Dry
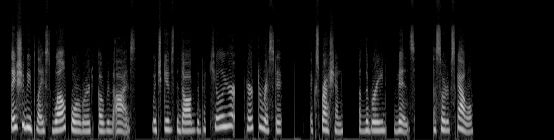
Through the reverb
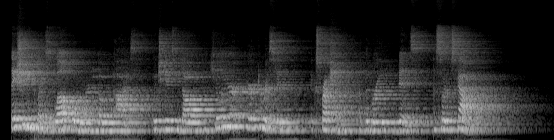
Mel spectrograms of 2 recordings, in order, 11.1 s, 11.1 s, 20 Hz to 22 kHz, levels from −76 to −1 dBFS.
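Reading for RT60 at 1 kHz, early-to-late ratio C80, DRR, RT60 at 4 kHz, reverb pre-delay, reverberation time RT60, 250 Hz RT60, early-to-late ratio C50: 2.4 s, -0.5 dB, -5.0 dB, 2.3 s, 19 ms, 2.4 s, 2.4 s, -2.0 dB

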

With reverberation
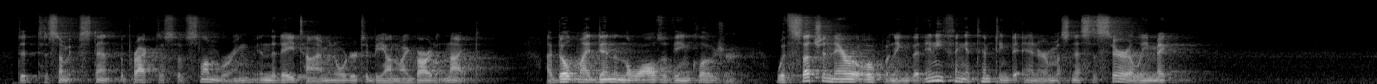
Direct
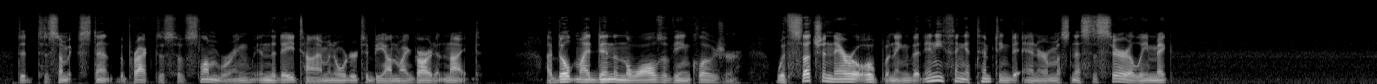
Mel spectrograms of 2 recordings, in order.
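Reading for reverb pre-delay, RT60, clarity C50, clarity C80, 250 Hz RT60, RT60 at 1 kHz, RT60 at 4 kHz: 5 ms, 1.2 s, 11.5 dB, 13.0 dB, 1.2 s, 1.2 s, 1.1 s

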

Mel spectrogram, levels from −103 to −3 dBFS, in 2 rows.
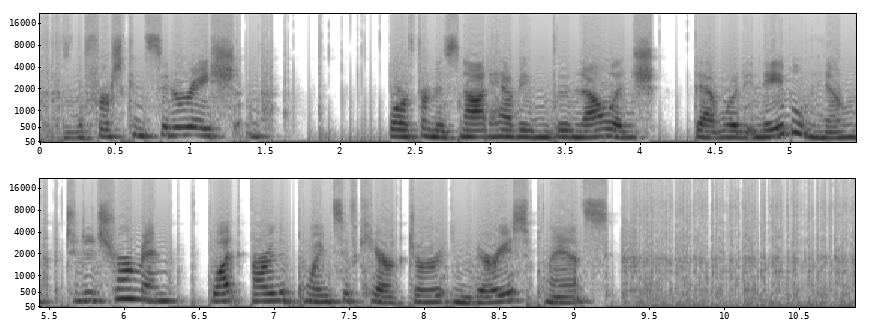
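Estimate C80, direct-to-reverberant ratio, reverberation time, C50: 38.5 dB, 6.0 dB, no single decay rate, 28.0 dB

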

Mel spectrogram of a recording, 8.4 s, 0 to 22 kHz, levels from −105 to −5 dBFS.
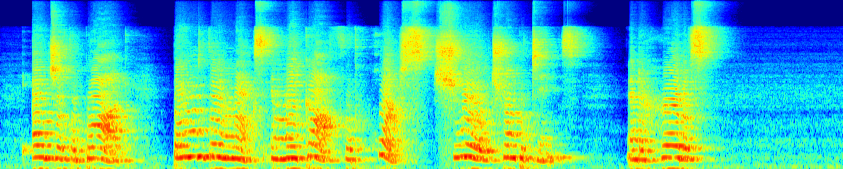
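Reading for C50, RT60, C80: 5.0 dB, 0.60 s, 9.0 dB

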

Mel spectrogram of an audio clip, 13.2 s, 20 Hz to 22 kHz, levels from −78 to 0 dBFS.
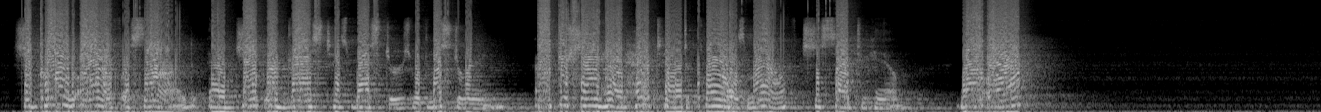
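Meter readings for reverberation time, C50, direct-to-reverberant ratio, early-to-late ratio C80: no single decay rate, 12.5 dB, 2.0 dB, 13.5 dB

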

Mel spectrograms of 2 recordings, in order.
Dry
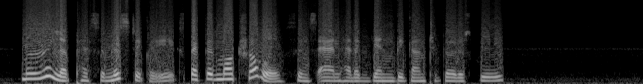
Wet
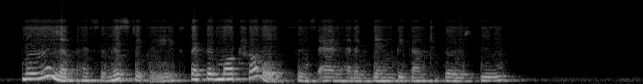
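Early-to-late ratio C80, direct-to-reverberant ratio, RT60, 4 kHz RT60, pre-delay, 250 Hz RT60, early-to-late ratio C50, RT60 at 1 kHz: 17.0 dB, 4.5 dB, 0.45 s, 0.40 s, 3 ms, 0.75 s, 11.5 dB, 0.40 s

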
